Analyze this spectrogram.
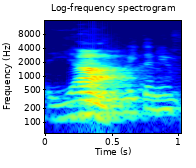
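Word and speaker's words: יה: How to pronounce it's Yah, according to the Hebrew.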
